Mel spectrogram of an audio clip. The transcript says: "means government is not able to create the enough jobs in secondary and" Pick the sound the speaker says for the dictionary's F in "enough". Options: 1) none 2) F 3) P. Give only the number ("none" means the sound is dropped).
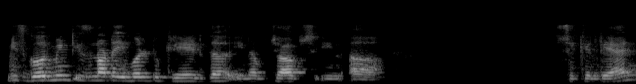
3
